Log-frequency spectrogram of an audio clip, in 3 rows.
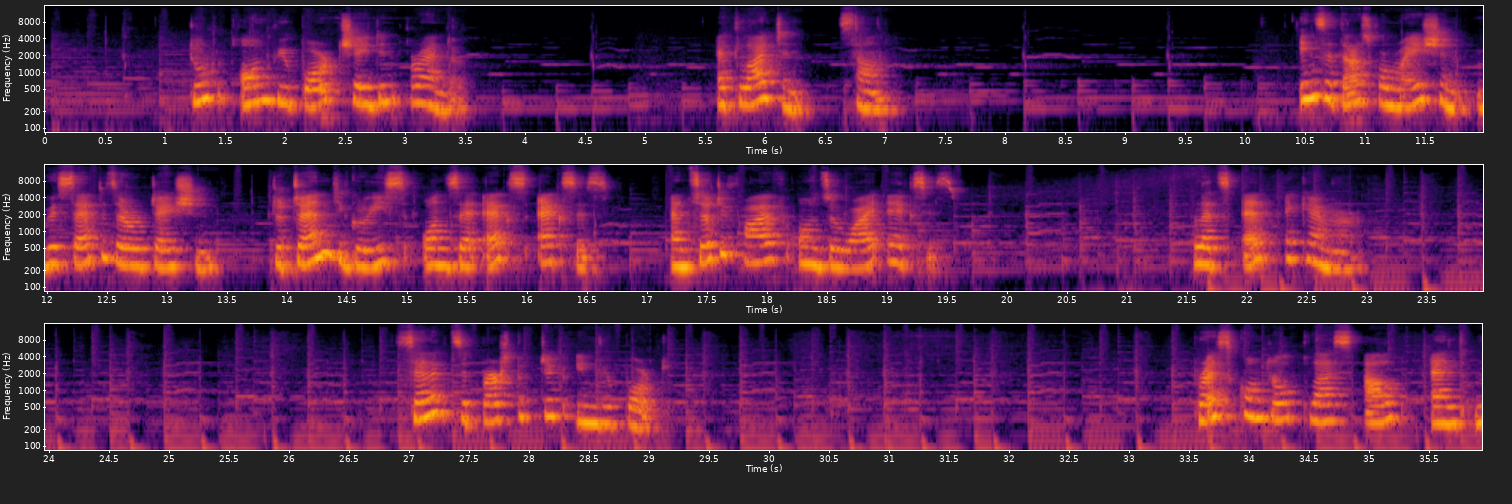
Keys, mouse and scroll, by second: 0.0 click, 2.0 click, 4.8 middle click, 5.0 shift+a, 10.5 click, 16.2 click, 22.2 shift+a, 27.6-28.0 scroll up 2, 29.2-33.0 middle drag, 35.7 ctrl+alt+KP_0.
